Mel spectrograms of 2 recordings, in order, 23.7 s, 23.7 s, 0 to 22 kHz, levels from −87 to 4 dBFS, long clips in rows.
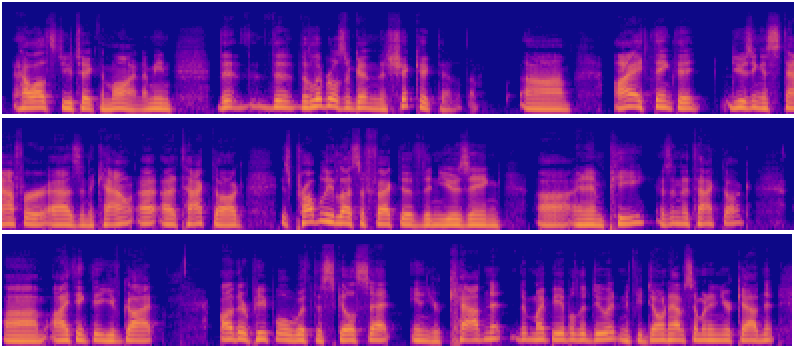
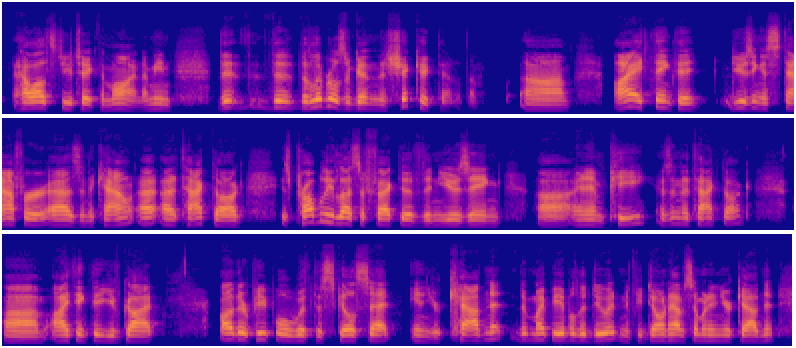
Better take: first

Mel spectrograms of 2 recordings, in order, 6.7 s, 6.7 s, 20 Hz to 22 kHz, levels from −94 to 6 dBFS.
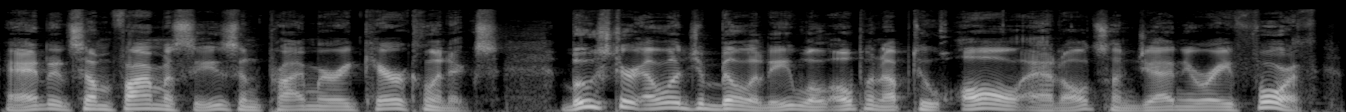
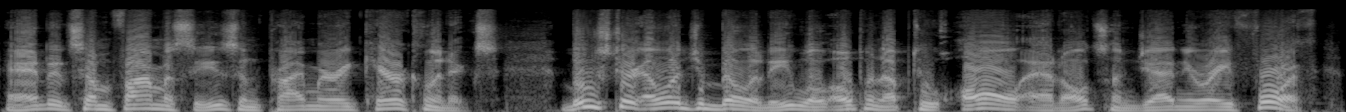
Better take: first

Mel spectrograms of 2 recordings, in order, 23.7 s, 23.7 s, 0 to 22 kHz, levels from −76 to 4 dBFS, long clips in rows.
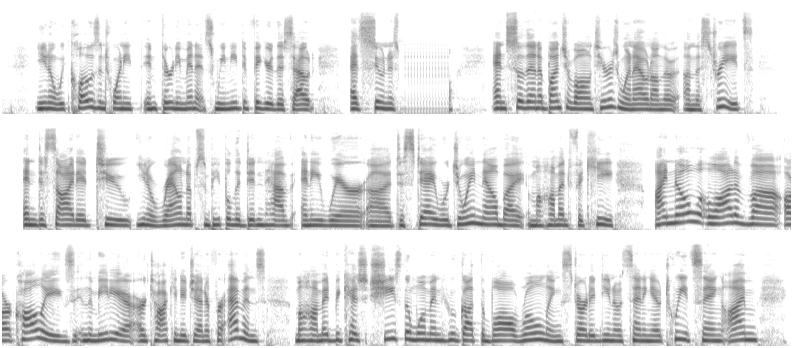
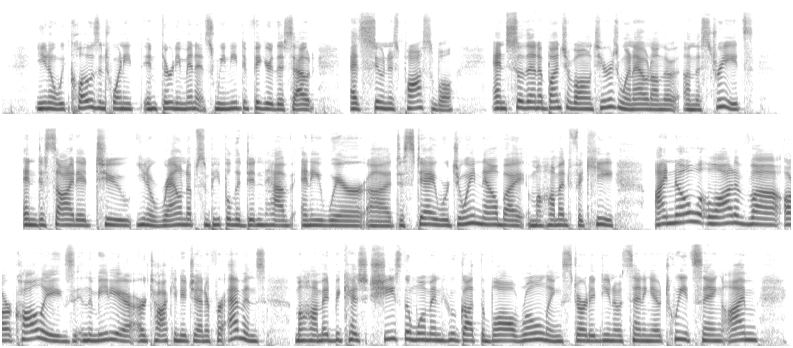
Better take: second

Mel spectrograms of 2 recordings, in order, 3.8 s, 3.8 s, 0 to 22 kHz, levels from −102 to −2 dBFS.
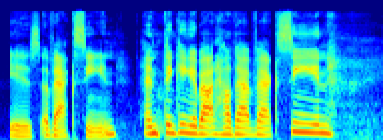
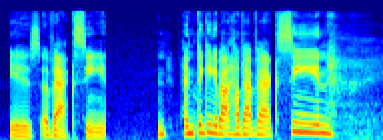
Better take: first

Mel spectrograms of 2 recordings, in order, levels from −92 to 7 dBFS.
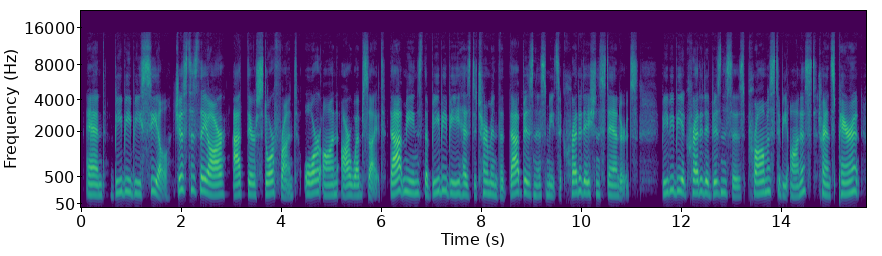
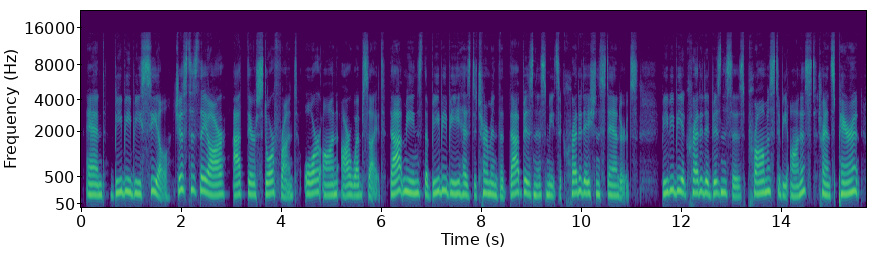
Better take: second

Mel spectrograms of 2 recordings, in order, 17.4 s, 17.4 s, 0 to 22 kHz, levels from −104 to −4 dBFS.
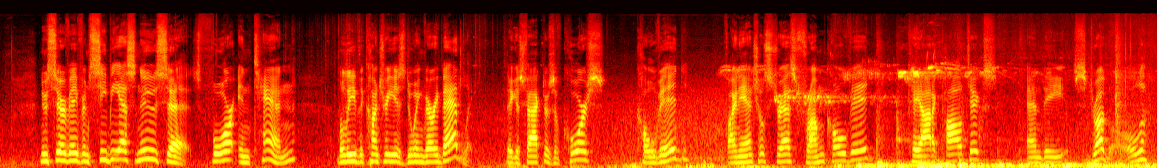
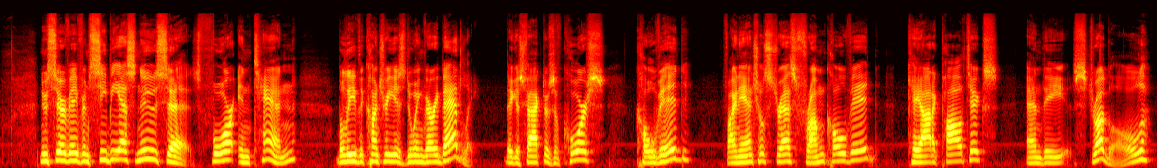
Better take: second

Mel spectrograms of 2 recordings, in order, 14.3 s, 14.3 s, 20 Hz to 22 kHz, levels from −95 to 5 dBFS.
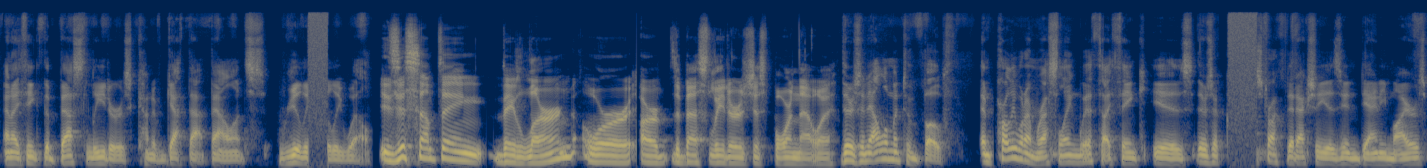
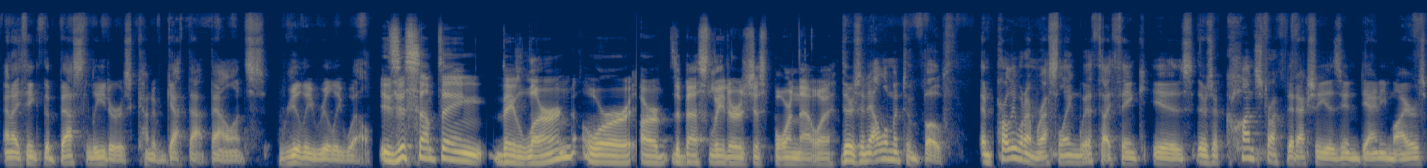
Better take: second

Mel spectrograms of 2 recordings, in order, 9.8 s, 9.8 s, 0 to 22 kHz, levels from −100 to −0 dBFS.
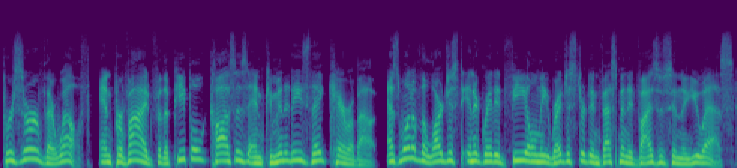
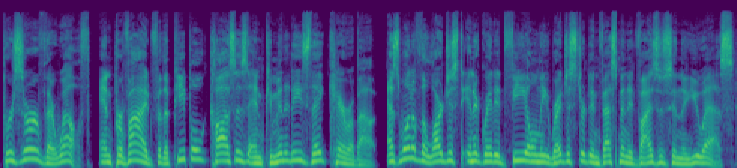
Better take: second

